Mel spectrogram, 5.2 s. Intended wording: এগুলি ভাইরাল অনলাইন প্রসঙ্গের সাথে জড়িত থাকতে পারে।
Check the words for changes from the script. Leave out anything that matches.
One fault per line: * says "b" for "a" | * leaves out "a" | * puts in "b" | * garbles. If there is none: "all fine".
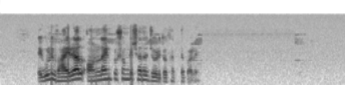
all fine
